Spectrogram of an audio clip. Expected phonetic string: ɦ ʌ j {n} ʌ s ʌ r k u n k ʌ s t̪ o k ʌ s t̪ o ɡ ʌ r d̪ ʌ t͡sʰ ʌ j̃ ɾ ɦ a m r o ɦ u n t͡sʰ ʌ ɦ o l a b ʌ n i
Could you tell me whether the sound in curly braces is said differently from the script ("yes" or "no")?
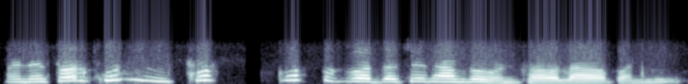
no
